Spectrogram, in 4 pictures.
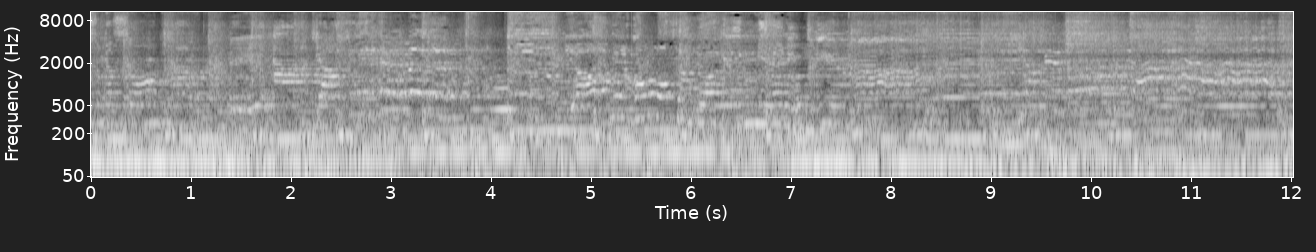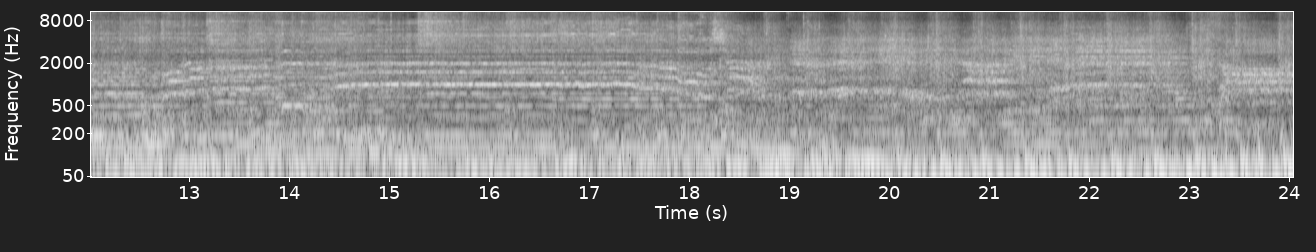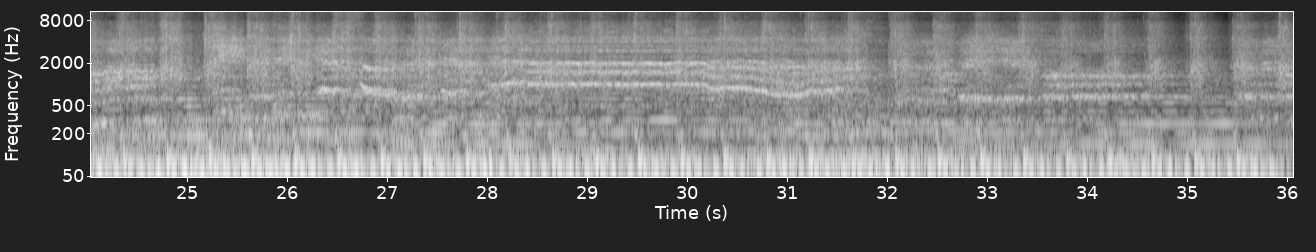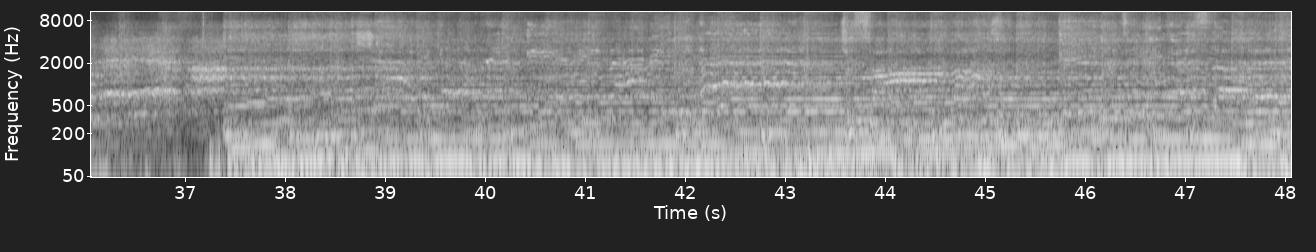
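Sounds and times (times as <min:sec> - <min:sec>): person singing: 0:00.0 - 0:19.3, 0:37.2 - 0:48.0
live pop-rock band: 0:00.0 - 0:48.0.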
